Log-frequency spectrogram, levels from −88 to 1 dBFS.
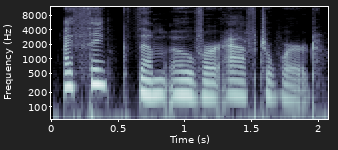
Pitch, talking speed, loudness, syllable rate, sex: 185 Hz, 145 wpm, -19 LUFS, 4.2 syllables/s, female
